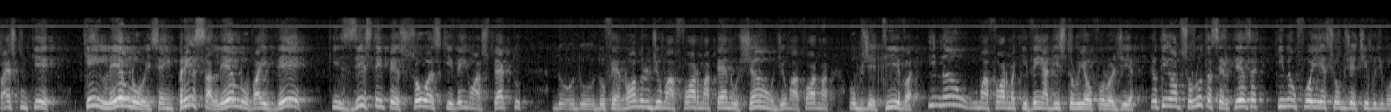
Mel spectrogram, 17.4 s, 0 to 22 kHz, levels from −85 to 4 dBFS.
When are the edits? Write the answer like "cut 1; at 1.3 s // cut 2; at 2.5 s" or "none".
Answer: none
